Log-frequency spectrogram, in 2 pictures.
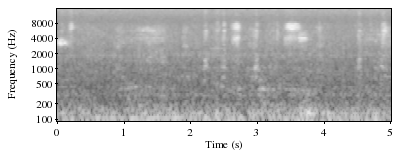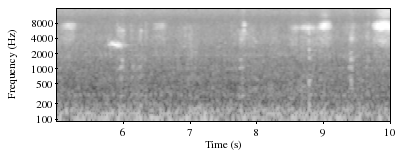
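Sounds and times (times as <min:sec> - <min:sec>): low steady hum: 0:00.0 - 0:10.0
pen scratching on paper: 0:02.0 - 0:03.8, 0:04.4 - 0:10.0.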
